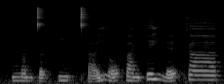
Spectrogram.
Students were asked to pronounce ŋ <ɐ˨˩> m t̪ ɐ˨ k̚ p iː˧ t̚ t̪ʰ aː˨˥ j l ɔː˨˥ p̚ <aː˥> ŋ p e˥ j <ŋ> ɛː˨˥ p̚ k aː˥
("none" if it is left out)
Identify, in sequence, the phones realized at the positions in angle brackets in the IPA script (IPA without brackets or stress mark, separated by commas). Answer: ɐ˧, aː˧, ŋ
